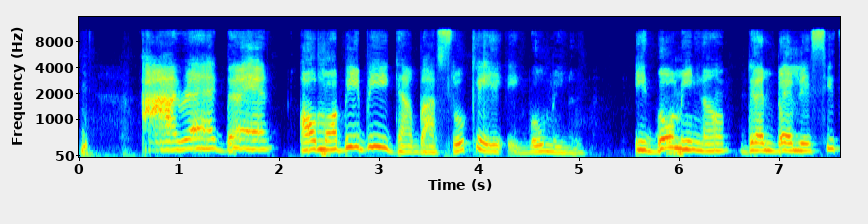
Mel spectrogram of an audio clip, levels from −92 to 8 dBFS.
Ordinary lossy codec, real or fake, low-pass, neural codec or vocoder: none; fake; 10.8 kHz; codec, 24 kHz, 1.5 kbps, HILCodec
